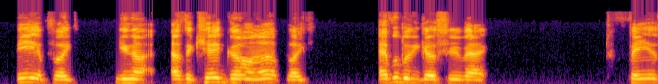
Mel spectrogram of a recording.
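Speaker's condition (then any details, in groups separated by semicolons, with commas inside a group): Cerebral palsy; congenital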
